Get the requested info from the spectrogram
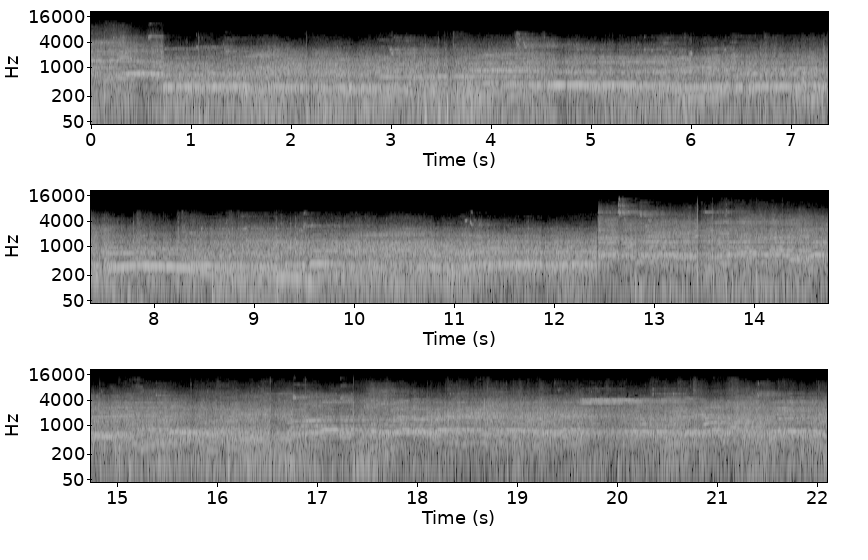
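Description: Live sound of an indoor basketball game: a ball bouncing on the court among many voices calling and shouting, echoing in a large gym. The sound changes abruptly about a second in and again around the middle, where clips from different moments are cut together.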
